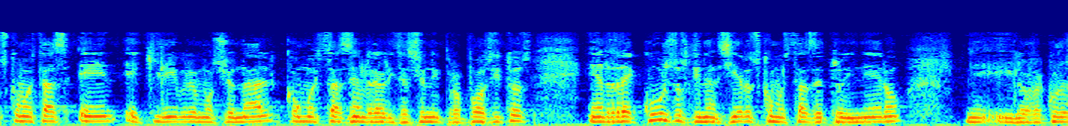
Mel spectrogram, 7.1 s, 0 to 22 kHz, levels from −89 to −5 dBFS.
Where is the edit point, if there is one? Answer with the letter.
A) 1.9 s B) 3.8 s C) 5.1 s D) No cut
D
